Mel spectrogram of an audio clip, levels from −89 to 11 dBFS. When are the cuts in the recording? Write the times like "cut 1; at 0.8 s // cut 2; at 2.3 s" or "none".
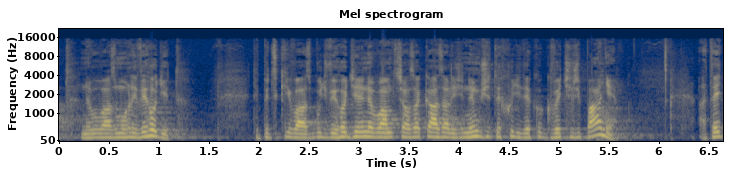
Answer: none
